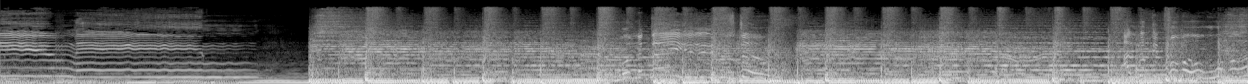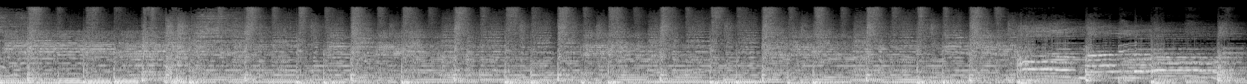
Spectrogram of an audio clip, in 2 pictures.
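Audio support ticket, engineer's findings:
Hard clipping, throughout. Peaks flattened at the converter or gain-stage ceiling, signal driven roughly 9 dB past full scale, about one sample in twenty cut flat. Flat tops add high harmonics, heard as harsh fuzz on every loud passage.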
